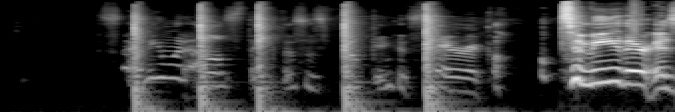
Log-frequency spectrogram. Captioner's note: slamming hands on desk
